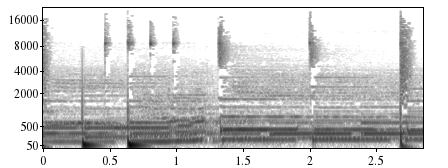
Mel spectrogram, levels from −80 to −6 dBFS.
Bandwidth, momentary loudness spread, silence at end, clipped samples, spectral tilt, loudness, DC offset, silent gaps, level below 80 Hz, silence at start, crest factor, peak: 19 kHz; 6 LU; 0 s; under 0.1%; -5 dB/octave; -27 LUFS; under 0.1%; none; -30 dBFS; 0 s; 18 dB; -8 dBFS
